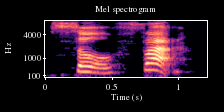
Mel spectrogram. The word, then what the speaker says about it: sofá: ¿Qué tal en la palabra sofá? ¿Cuál es la sílaba que hace más ruido, que está más fuerte? Sofá. ¿Sería so o sería fa? ¿Qué piensas, Cecia? ¿Ah? Fa, sería fa, muy bien.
